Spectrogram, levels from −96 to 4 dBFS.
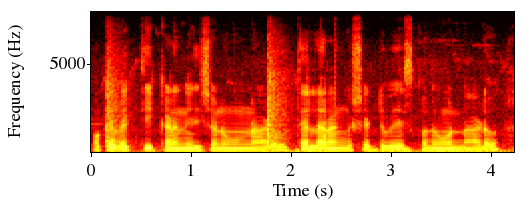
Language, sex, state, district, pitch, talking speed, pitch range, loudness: Telugu, male, Telangana, Mahabubabad, 120 Hz, 140 wpm, 115-120 Hz, -18 LUFS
